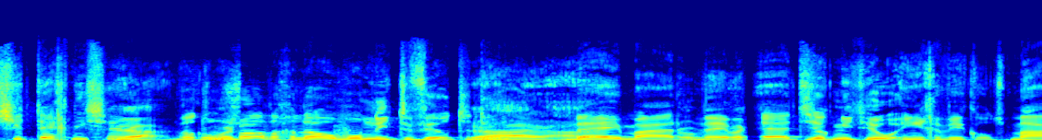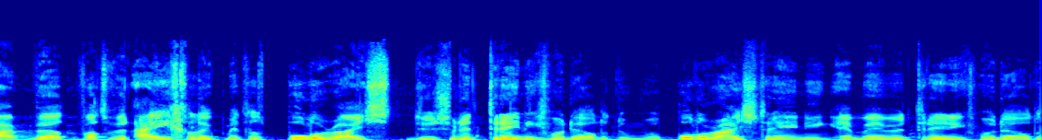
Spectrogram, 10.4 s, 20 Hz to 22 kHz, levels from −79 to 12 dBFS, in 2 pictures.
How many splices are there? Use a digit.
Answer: 6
